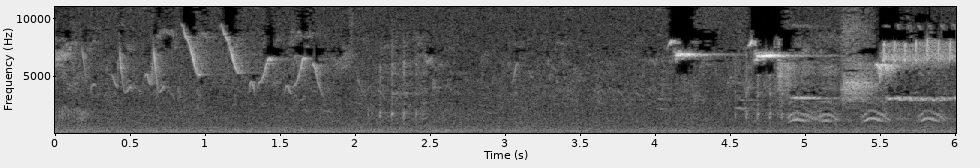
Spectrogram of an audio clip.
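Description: Wild birds calling. A run of quick, high, falling chirps comes in the first two seconds. From about four seconds in, several louder calls overlap, among them a series of short arched notes.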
